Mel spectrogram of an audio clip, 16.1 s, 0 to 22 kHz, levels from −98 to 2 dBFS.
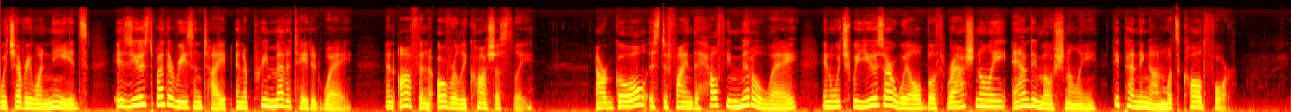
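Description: Nothing stood out as a technical problem on listening to this speech recording.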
